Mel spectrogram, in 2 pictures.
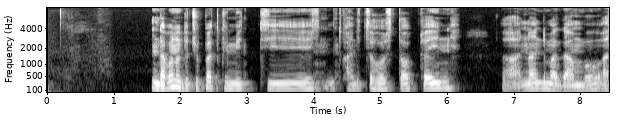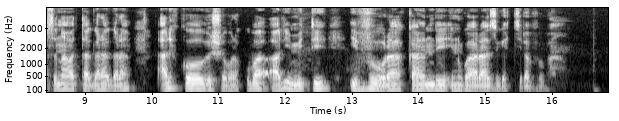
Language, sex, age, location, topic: Kinyarwanda, male, 25-35, Huye, health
